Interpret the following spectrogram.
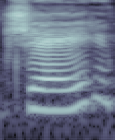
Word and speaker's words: Gi: Her YouTube channel is I think it's pronounced J, but it's spelled G-I and then Kerr, K-E-R-R.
